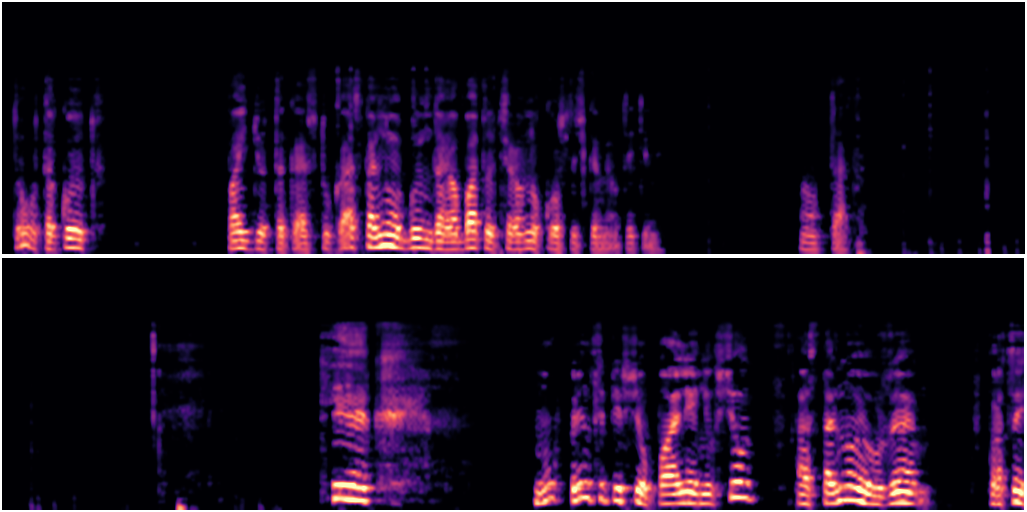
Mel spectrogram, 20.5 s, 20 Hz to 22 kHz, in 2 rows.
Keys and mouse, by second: 4.2 click, 5.0 r, 9.3 ctrl+z, 9.9 ctrl+z, 10.7 ctrl+z.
